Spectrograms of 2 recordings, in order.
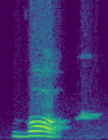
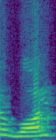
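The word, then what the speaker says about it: walk: डब्लू ए एल के वॉक वॉक में L silent होता है ठीक है तो इसको हम वक पढ़ेंगे डब्लू ए एल के को हम वॉक पढ़ते हैं वलक नहीं पढ़ते हैंक प इसको हम ठीक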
